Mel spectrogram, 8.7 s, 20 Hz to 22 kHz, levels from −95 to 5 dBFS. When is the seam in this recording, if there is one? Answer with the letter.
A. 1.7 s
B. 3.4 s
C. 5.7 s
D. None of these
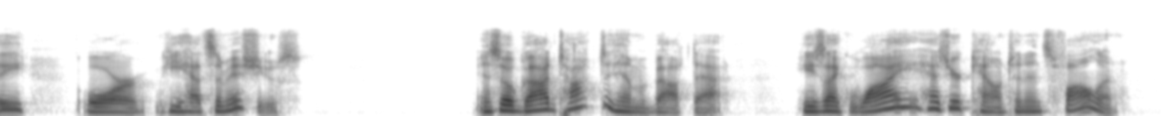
D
